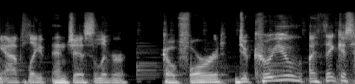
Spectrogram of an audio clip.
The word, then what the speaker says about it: Dziękuję: Dziękuję, I think is how you say it, but I'm not really sure.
